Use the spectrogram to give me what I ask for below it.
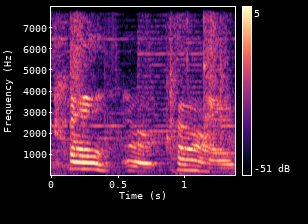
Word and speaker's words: colonel: We pronounce colonel with an R because we borrowed it from Middle French, and Middle French pronounced and spelled it with an R. So even though it's spelled with an L, we say it like we're French, apparently.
